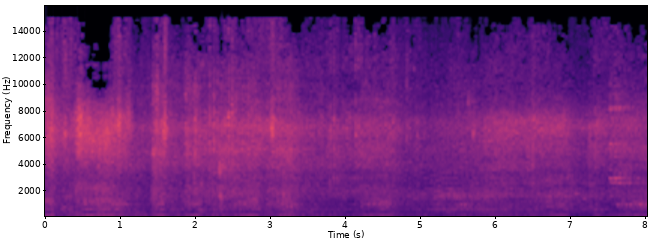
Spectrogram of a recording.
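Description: A vehicle's engine running, a low hum that wavers up and down.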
